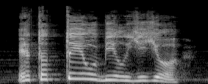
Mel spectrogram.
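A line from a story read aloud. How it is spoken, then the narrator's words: Sudden shout. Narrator (Russian): вдруг закричала она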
